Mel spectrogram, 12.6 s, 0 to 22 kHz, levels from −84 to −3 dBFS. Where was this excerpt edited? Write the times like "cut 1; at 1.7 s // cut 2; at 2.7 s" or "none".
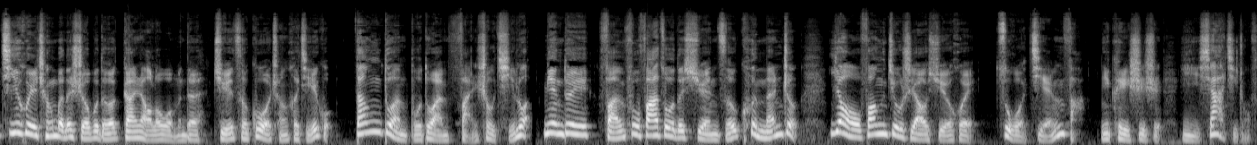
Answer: cut 1; at 3.4 s // cut 2; at 5.4 s // cut 3; at 10.9 s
